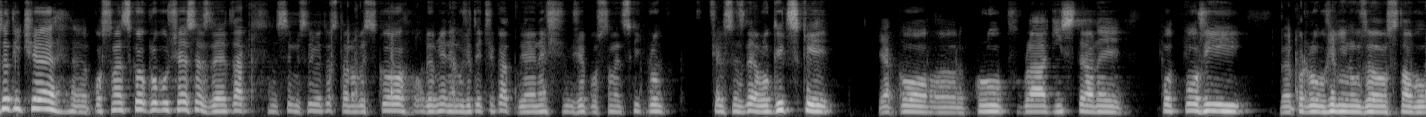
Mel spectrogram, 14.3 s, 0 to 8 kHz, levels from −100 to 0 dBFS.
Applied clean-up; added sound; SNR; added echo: neural mask model DeepFilterNet 3.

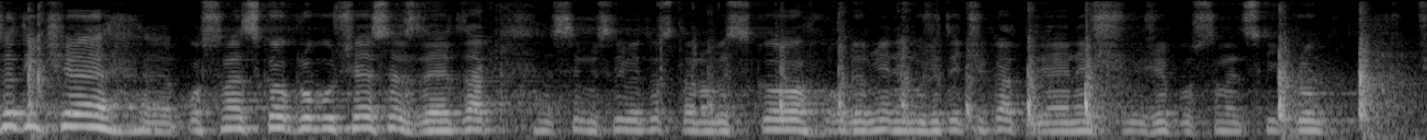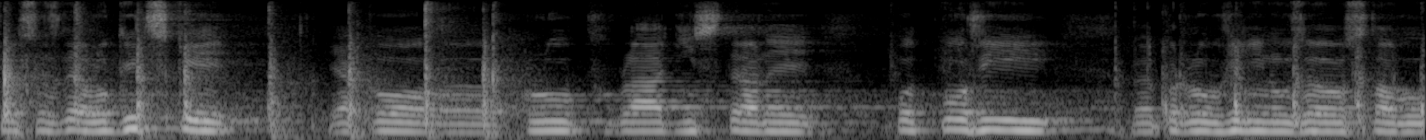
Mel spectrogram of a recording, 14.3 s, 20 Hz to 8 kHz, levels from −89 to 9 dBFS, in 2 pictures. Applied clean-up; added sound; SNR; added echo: none; Hammer / Wood; 10 dB; reverberation time 0.2 s.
